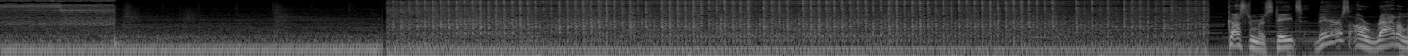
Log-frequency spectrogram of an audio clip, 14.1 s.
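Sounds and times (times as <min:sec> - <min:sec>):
car engine knocking rhythmically: 0:01.6 - 0:12.1.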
